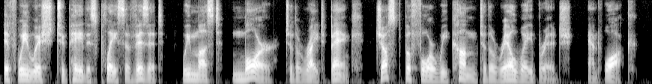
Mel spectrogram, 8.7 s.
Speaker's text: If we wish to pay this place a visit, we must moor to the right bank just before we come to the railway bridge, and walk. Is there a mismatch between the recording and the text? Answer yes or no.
no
